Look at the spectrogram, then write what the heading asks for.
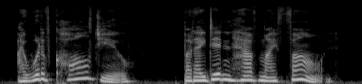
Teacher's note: the word phone is higher in pitch because it is the most important information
